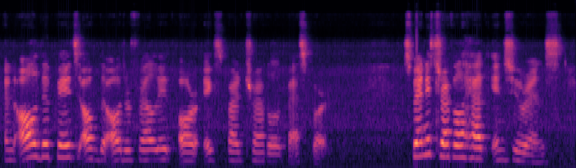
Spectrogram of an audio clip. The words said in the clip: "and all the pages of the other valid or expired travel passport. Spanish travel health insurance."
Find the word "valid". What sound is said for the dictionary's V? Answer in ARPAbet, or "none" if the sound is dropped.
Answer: F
